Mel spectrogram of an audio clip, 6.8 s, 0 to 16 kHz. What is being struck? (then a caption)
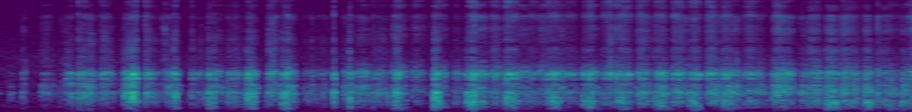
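Corrugated cardboard sheet scratched with wooden toothpicks. Fingers hold wooden toothpicks and scratch the surface of a brown corrugated cardboard panel with a cut-out hole, picked up by contact mics clipped to its edge. Rapid, irregular scratching strokes come about three to four per second, each a short dry rasp with a narrow ringing tone near 1.4 kHz. There is almost no low end.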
